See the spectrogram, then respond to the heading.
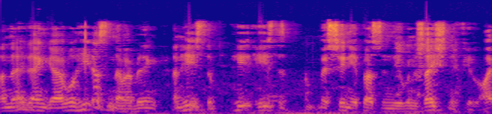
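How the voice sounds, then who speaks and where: His voice is somewhat breathy. A man is speaking. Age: 60s. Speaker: company chairman. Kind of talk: interview. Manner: halting.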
